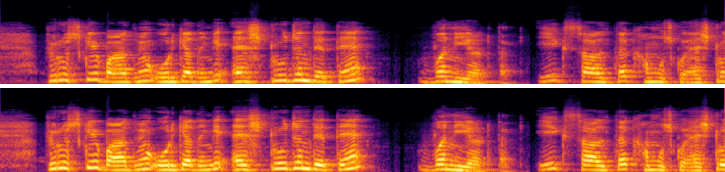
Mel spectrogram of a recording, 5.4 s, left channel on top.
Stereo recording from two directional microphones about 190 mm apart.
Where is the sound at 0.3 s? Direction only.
30° right (ahead or behind).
